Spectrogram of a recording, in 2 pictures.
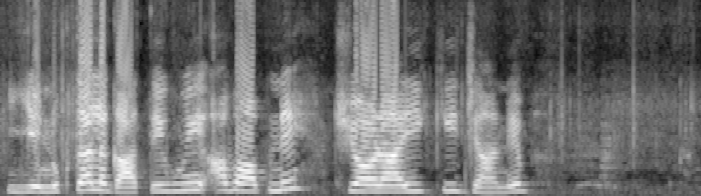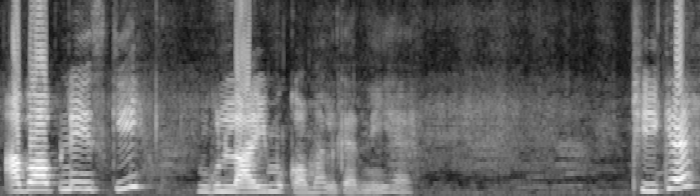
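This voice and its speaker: A woman dress designer giving a patient step-by-step sewing tutorial, repeating each measurement and often checking in with her viewers. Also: fairly high pitch. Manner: often checks in with "theek hai". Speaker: dress designer teaching pattern drafting.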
